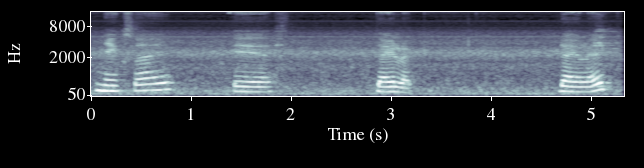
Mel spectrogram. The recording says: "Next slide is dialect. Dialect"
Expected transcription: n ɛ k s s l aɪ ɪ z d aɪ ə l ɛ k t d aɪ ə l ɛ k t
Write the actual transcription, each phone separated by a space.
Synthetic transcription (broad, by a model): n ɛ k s s aɪ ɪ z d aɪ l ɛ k d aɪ l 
